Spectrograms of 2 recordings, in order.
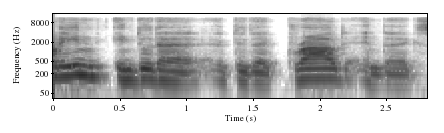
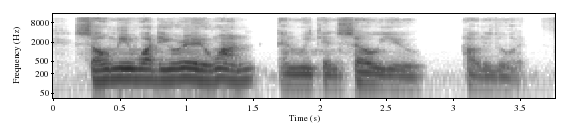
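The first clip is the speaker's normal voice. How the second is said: normal talking voice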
